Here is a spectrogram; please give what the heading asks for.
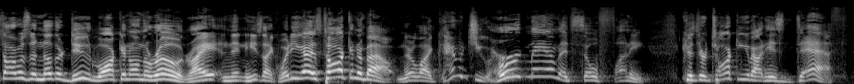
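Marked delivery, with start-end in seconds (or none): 2.8-4.0 high, loud, quick question; chummy butting in. Acted. Stranger joining two walkers on the road, breezily inquisitive. 4.4-5.6 high-pitched disbelieving question; incredulous. Acted. Disciples to a stranger on the road, incredulous.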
